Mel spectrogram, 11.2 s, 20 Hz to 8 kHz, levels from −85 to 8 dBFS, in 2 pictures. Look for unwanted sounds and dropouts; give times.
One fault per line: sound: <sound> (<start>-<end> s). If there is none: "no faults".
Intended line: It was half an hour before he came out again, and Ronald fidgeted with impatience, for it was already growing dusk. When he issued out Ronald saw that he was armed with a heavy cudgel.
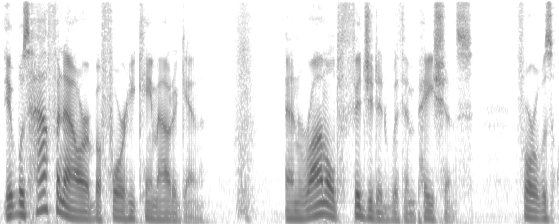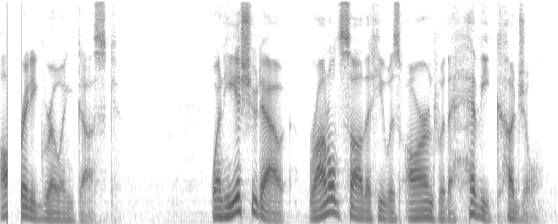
sound: sniff (2.3-2.6 s)
sound: dropout (5.7-5.8 s)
